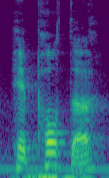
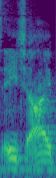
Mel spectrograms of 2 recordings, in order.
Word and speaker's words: Hippolyta: So during this battle, Wonder Woman's mother, who I have the hardest time saying her name, Hippolyta, I think that's how you say it, it's Hippolya, she gets stabbed by a corrupt Amazonian named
